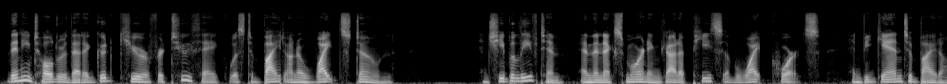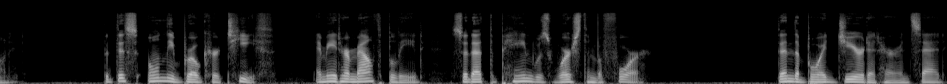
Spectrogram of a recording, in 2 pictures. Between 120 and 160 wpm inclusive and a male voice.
No: fast, 205 wpm; male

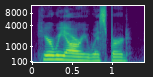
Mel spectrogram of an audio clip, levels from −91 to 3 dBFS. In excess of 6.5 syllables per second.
Yes: 7.8 syllables/s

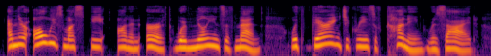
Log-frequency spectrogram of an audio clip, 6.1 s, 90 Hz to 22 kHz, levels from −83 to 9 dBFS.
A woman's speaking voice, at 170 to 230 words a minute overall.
Yes: female; average, 175 wpm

